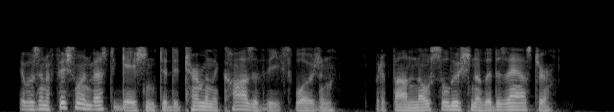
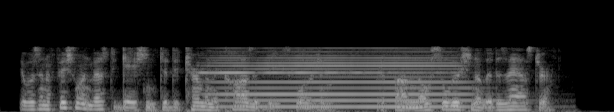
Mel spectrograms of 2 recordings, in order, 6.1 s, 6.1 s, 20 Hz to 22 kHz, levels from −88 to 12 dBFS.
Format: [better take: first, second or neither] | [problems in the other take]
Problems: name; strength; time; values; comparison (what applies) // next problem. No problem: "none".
first | background sound (Bowed string instrument); 1 dB below the speech // room echo; dies away in 0.2 s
